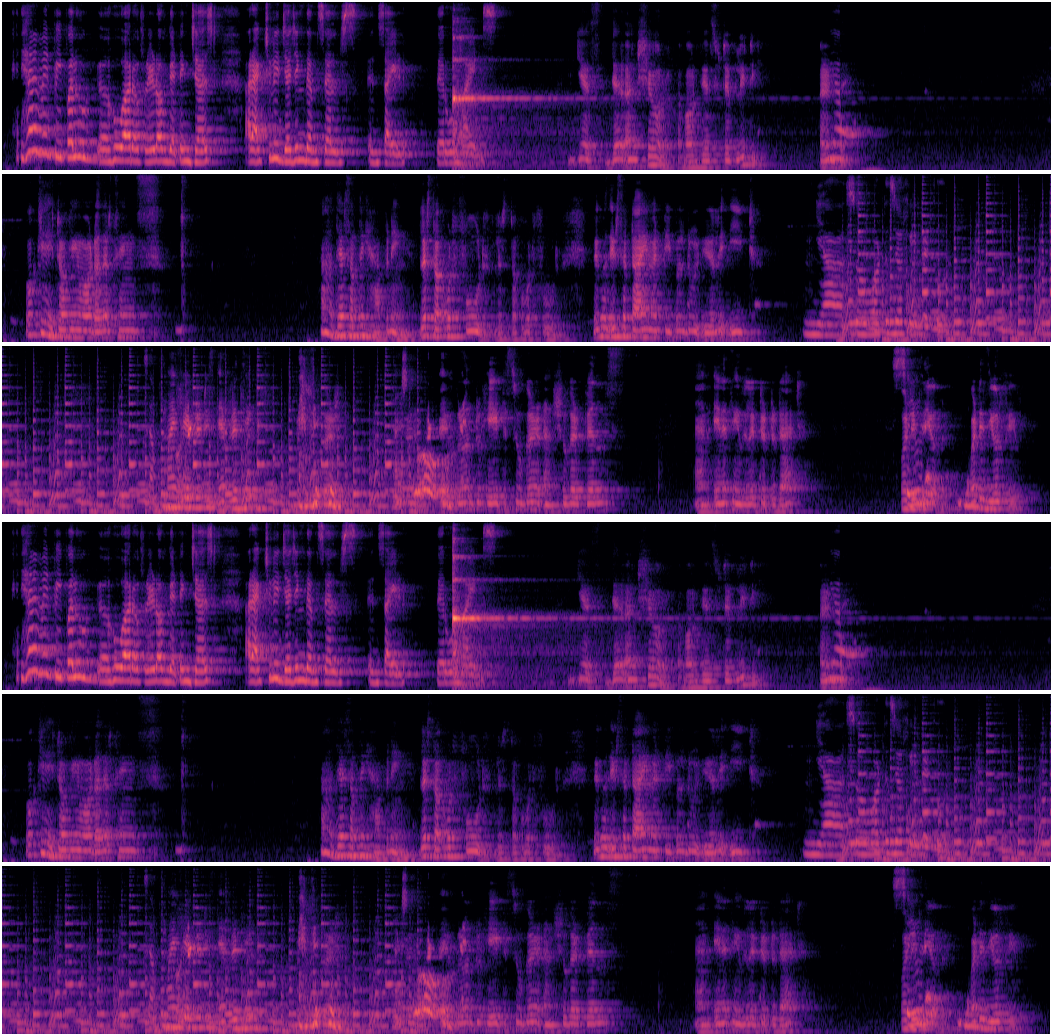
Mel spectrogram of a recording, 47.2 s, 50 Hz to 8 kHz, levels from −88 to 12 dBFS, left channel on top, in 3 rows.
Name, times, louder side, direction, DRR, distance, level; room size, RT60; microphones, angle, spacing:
voice 1, 0.2-6.0 6.5-7.4 12.4-12.8 18.3-18.4 27.8-30.0 33.2-34.3 35.9-36.6 37.3-38.4 44.8-45.5 45.9-46.2, left 1 dB, 10° left, 1.1 m, -31 dB
Piano, 6.7-12.2 12.9-13.0, right 6 dB, 40° right, 3.2 m, -31 dB
voice 2, 8.5-11.5 12.3-12.8 16.1-18.1 20.5-27.1 33.9-36.6 37.3-40.7 41.9-43.5 45.0-46.8, left 2 dB, 70° left, 1.6 m, -36 dB
sound 1, 28.2-37.8, left 1 dB, 35° left, 2.6 m, -38 dB
20.5 x 19.5 x 9.7 m
head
